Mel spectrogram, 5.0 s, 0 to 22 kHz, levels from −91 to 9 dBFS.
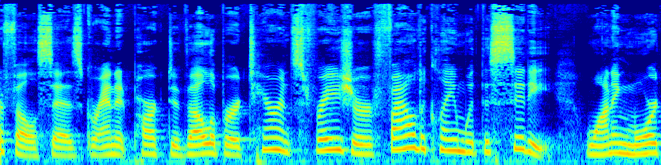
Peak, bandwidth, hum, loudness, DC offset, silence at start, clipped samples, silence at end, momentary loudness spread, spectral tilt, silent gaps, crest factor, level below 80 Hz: -8 dBFS; over 20 kHz; none; -23 LUFS; under 0.1%; 0 s; under 0.1%; 0 s; 6 LU; -3.5 dB/octave; none; 16 dB; -52 dBFS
